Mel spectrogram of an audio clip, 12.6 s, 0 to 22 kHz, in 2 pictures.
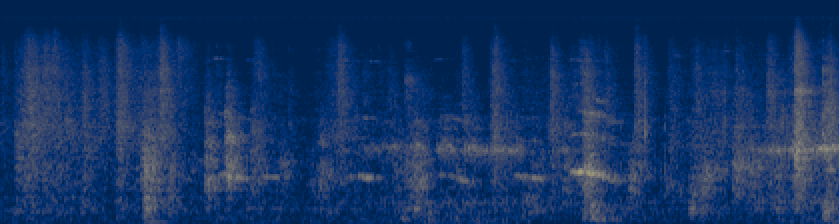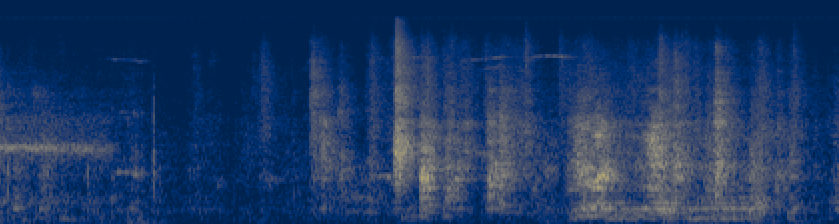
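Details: Rhodesian Ridgeback puppies from the Makao Line kennel, born 9 September 2016, letting out faint, brief whimpers and squeaks scattered through the recording. Heavy rustling and handling noise surround the calls.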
